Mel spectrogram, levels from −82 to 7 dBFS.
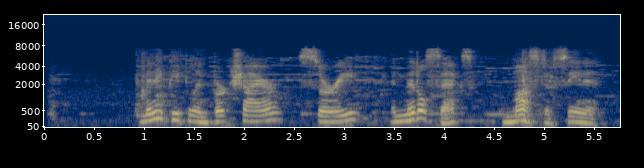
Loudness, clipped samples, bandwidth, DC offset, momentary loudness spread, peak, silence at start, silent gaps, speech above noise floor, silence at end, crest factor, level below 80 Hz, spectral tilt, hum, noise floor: -21 LUFS; under 0.1%; 8 kHz; under 0.1%; 10 LU; -2 dBFS; 0.05 s; none; 39 dB; 0.2 s; 20 dB; -60 dBFS; -4.5 dB/octave; none; -60 dBFS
